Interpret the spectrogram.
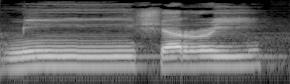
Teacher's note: huruf nun mati ketemu shin, ya, dibaca ikhfa atau samar-samar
